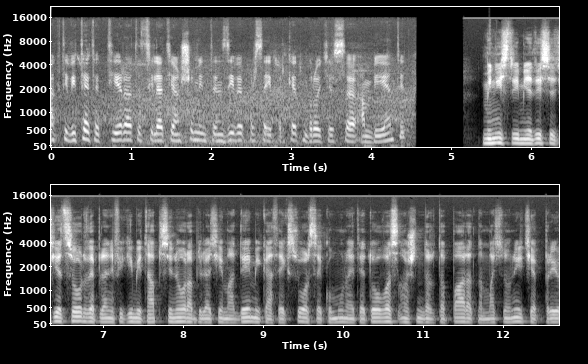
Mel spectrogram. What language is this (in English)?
Romanian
